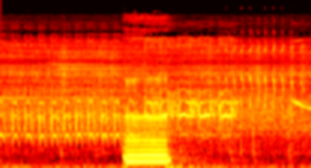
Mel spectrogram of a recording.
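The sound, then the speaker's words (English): Loud, busy bird calls chatter continuously, with a brief deep honking burst in the middle that sounds like a goose or other large fowl. “I think that joke, that terrible joke, would have been slightly more bearable to listen to if the bird noises in the background hadn't been so oppressively loud.”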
